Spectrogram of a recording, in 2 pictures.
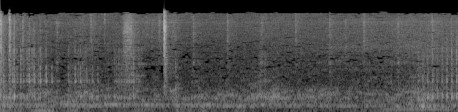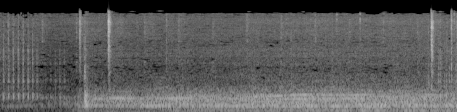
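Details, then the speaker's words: Car driven on road with hard and full braking after cleaning the rear brake shoes and drum and checking adjustment: steady road rumble with faint soft bumps; the earlier rear tok-tok knocking when braking is gone, brakes quiet. "So far, wala na akong naririnig na tunog na tok tok tok katulad ng kanina"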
